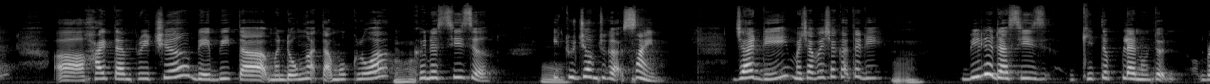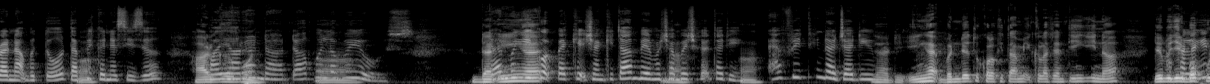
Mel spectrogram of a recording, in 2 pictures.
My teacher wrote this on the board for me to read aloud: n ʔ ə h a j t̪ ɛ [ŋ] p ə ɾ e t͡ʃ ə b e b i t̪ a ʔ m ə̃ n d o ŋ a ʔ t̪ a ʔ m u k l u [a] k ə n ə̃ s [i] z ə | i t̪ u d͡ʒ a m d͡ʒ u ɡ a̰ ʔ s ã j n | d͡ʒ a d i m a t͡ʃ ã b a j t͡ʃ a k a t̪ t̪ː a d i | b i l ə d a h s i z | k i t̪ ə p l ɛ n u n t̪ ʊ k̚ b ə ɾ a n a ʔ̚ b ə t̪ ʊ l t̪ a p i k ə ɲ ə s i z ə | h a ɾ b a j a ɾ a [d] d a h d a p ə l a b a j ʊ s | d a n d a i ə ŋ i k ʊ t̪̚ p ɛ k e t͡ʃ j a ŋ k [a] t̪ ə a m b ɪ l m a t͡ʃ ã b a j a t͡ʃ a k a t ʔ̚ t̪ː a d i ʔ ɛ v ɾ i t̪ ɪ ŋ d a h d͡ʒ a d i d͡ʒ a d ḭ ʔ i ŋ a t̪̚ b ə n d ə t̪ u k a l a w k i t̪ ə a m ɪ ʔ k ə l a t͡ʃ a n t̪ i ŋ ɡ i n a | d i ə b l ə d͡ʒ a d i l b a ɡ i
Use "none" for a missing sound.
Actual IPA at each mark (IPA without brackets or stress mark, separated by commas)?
m, a, i, n, i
